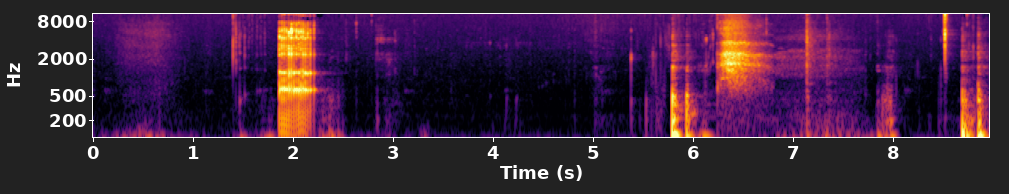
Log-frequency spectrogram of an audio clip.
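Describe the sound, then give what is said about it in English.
A loud, brief burp, followed by a second rougher belch, from a person who has been drinking a lot of sparkling water, with faint breaths, mouth clicks and soft handling noises filling the quiet between them. “I've been crushing sparkling water. That's why I'm burping so much.”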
